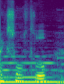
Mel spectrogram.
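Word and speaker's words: Xolotl: How do you even pronounce it? X-O-L-O-T-L. Exaltal? The Great Death. This is the Death Tower. Teotion, I am Exaltal, the Great Death, and I wait here in accordance with the prophecy.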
